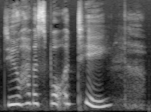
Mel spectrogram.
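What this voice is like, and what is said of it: Put-on British accent. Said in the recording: “Want to do a British accent talk off real quick?”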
